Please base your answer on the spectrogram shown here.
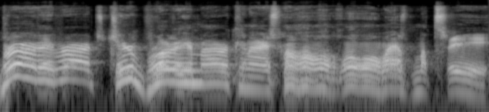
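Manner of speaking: rough, creaky put-on caricature voice. Mocking fans who call the episode too Americanized: impression of Railway Series fanatics. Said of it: "that's my impression of you Railway series fanatics".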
